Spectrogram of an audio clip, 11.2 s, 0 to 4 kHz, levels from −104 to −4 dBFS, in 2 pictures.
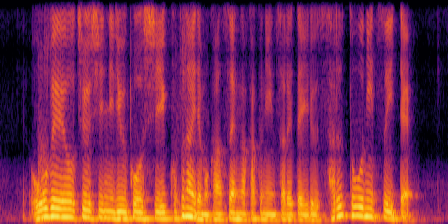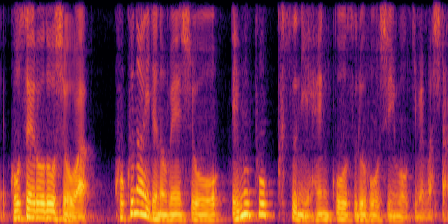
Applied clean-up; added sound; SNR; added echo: neural separator model SepFormer DNS4.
